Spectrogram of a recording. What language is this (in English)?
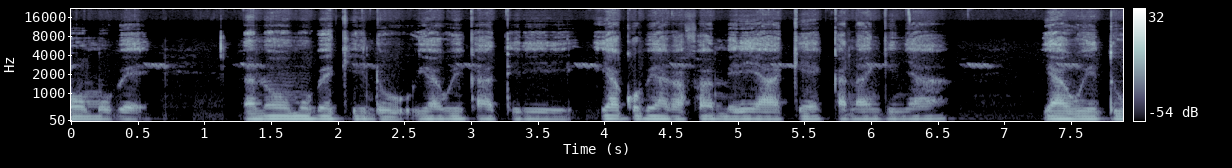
Kikuyu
